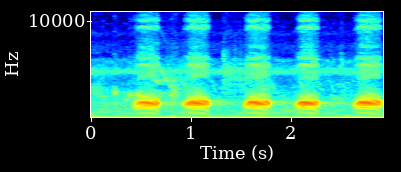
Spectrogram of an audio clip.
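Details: Peacock giving five loud, harsh, nasal calls in a steady series, roughly two a second, each short and arched, over a quiet background.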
